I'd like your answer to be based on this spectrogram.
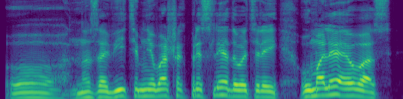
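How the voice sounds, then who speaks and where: A man's voice: medium pitch, normal speed, no room sound, studio quality, lightly acted. A man playing a desperate, passionate king. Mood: impassioned. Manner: impassioned, loud outbursts. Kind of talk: audiobook character voice.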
